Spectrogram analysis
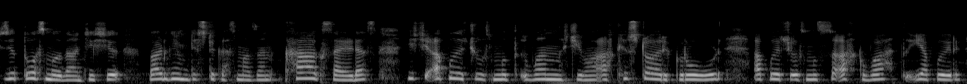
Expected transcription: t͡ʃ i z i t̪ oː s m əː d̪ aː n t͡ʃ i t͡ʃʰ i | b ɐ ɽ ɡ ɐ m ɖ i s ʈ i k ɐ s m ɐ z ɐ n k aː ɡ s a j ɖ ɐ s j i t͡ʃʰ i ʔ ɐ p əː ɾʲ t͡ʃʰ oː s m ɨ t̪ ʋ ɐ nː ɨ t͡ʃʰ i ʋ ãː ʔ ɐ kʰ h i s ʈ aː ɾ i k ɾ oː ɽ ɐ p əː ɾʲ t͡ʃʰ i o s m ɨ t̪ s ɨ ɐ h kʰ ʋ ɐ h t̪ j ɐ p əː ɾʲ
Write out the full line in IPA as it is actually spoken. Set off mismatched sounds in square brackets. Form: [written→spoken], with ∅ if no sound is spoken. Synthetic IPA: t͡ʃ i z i t̪ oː s m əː d̪ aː n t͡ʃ i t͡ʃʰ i | b ɐ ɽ ɡ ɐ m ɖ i s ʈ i k ɐ s m ɐ z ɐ n [k→kʰ] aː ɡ s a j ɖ ɐ s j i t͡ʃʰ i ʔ ɐ p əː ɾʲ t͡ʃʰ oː s m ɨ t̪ ʋ ɐ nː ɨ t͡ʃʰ i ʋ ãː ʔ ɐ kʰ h i s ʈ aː ɾ i k ɾ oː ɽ ɐ p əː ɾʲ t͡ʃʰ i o s m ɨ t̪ s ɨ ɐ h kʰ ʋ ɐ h t̪ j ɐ p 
